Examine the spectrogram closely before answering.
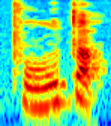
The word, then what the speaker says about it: pu tao: You can see the way I pronounced it pu tao. The pu is stretched because there is a tone. The tao is short because the tao doesn't have the tone.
